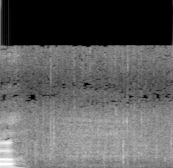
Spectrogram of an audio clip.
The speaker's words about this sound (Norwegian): Ja, det ser ut som det kommer litt hagl òg. Eller kanskje bare regn. Da kan vi gå litt unna halvtaket. Så får det heller være at eh, vi får med at det eh, regner litt. Men eh, sånn er jo høstværet.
